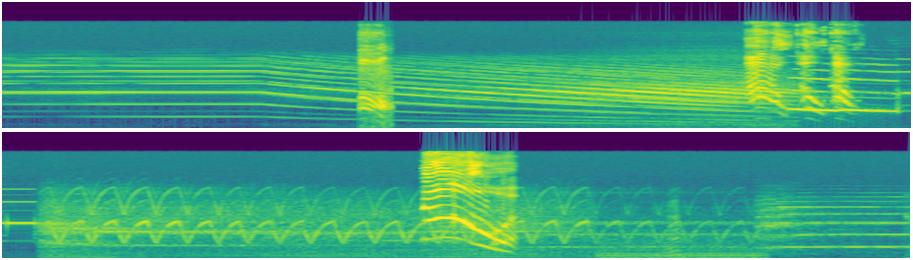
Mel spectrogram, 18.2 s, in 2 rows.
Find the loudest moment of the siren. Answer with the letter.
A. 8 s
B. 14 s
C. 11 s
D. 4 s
A.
